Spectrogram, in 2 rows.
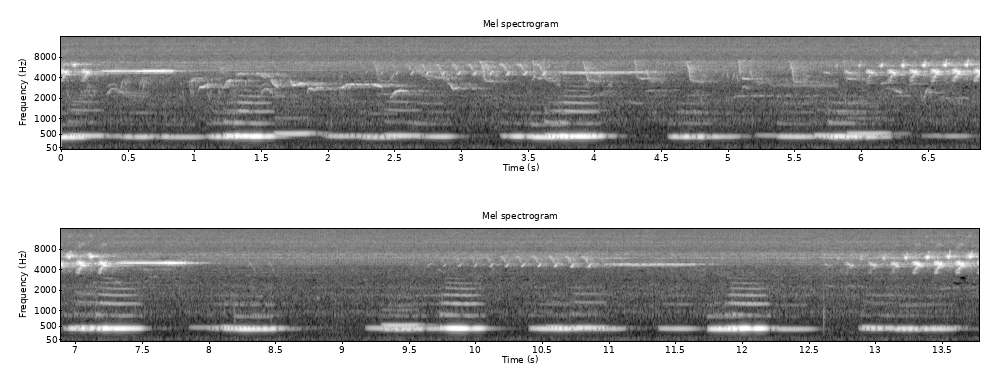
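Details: Male European fire-bellied toads (Bombina bombina) call and compete in spring 2013 at a quarry nature monument near Třebohostice, Central Bohemia, with soft, mellow, low 'oop' notes over a background chorus of other males.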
